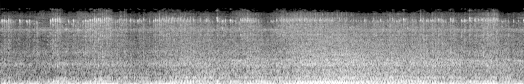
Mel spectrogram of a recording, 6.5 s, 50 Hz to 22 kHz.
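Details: 1972 VW Super Beetle, first run after about 20 years in storage, carb cleaned: steady, even low thrum with no misses, knocks or hunting; the air-cooled flat-four idles smoothly and healthy.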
